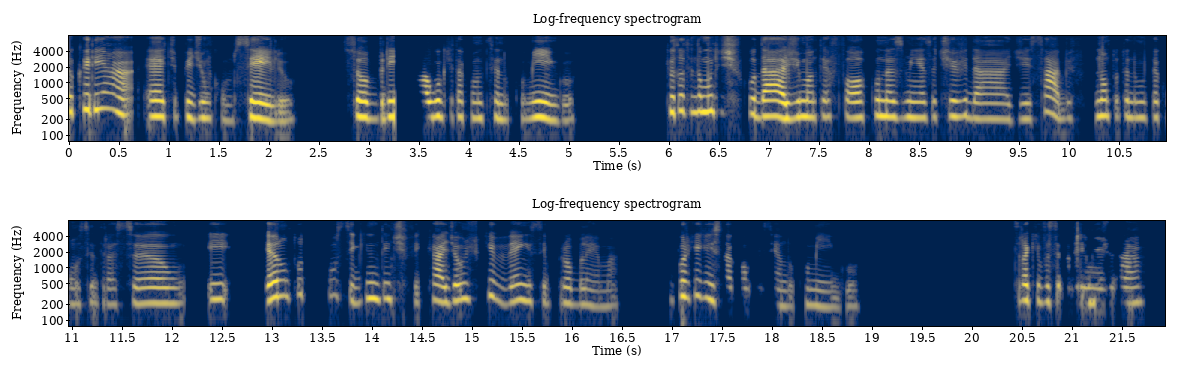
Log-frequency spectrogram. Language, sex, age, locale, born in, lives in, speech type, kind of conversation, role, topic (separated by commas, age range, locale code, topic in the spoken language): Portuguese, female, 30-34, pt-BR, Brazil, Italy, conversation, advice, user, Como posso organizar blocos de trabalho concentrado para manter o foco por horas?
